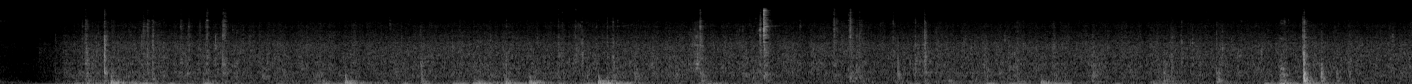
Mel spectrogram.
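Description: Steady rain falling, an even dense hiss, with scattered sharp clicks and knocks through it.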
